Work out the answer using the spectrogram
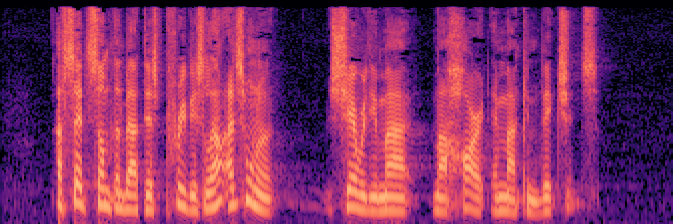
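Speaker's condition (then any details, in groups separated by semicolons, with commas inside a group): No condition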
